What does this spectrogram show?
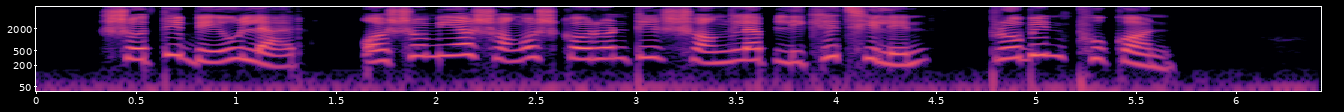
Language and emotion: Bengali, neutral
